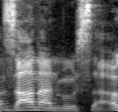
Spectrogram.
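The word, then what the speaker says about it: Džanan Musa: It's a silent D, right? – I always pronounce, I hear it Zanan Musa. – Zanan Musa. Okay, that makes more sense.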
